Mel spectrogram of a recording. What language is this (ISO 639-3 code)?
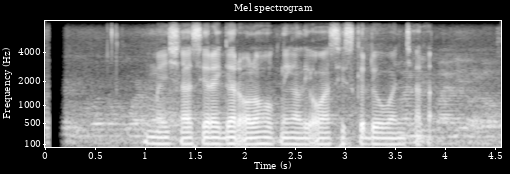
sun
